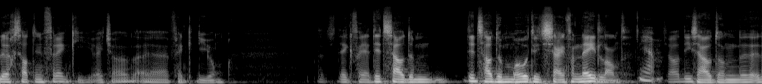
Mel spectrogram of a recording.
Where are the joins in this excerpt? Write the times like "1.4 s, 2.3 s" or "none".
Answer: none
